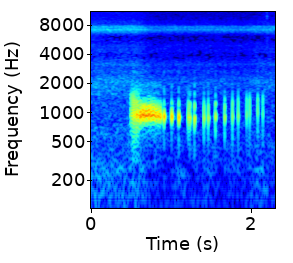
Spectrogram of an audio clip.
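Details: Decoy zebra dove resuming its song in a garden after being upset by wild monkeys, a sustained soft coo leading into a rapid string of clipped rhythmic notes that gradually spread out.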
